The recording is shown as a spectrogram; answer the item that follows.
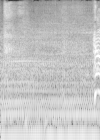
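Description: A small engine on the boat running steadily, an even, unchanging hum.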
